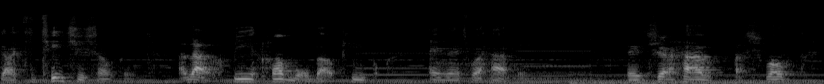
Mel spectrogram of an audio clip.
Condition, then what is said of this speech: Tracheostomy. So I can't sing the way I used to sing.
